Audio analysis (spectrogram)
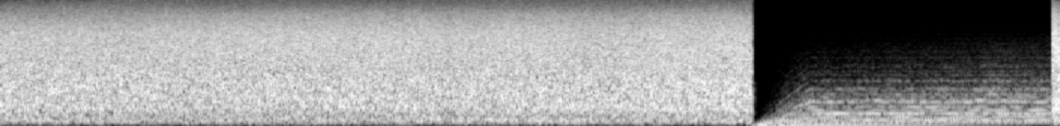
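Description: Forest waterfall in Norway roaring as a dense, steady rush of water, loud and close for about five seconds before cutting abruptly to a quieter, different scene.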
